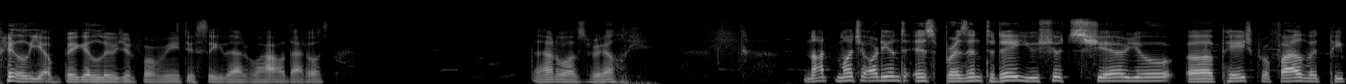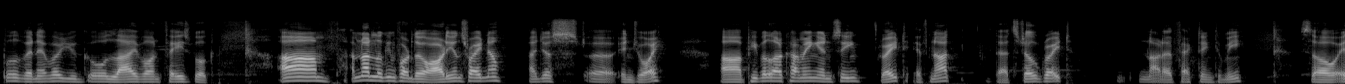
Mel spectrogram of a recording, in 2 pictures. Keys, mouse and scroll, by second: 0.0 alt+right click, 0.2 alt+click, 0.7 alt+middle click, 1.1 shift+click, 1.3 shift+click, 1.9 shift+click, 1.9 alt+scroll down 1, 2.1 alt+click, 6.5 alt+middle click, 6.8 alt+right click, 20.5 double click, 24.5 alt+middle click, 24.9 alt+scroll down 1, 25.4 alt+middle click, 25.6 alt+right click, 25.9 alt+click, 26.3 alt+middle click, 26.6 alt+right click, 26.8 alt+click.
